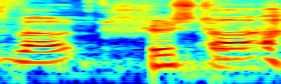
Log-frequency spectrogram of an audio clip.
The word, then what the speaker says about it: Vought: your sister emailed in to make sure you pronounced your name, your last name right. So, Russ Vote.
